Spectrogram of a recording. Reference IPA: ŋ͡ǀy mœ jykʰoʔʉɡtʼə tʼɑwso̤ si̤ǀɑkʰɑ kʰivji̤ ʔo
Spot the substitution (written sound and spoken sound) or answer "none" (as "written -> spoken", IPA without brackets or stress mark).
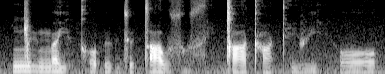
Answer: ə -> ʉ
